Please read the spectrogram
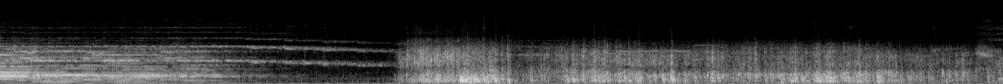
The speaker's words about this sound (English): One of the best storms we've had for ages.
